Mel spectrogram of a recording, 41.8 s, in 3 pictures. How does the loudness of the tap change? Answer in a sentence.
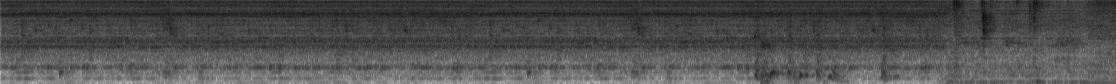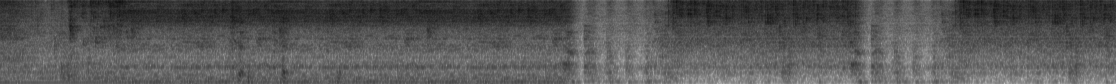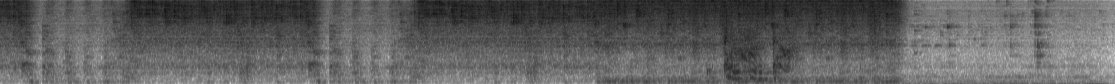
The volume of the tap stays about the same.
